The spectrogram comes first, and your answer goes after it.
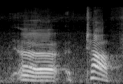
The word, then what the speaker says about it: tough: দেখো এই যে TOUGH, BOUGH, অর্থাৎ শেষের OUGH কিন্তু প্রত্যেকটারই আছে, কিন্তু আমরা যখন উচ্চারণ করতে যাচ্ছি কখনো যেমন হচ্ছে প্রথমটা বলছি টাফ, হ্যাঁ এরকম টাফ।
